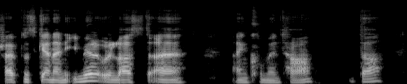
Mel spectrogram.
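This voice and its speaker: Fairly quick speech from a man, dry and close with no echo. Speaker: podcast host. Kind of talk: casual interview. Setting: in a caravan in Norway.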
